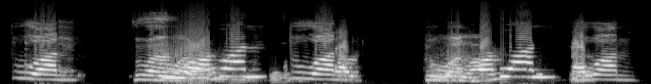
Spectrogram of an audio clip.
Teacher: তর উপরে পেশ ঠোঁট গোল আবার ওয়াও ঠোঁট গোল তার মানে পুরোটাই ঠোঁট গোল অবস্থায় হবে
